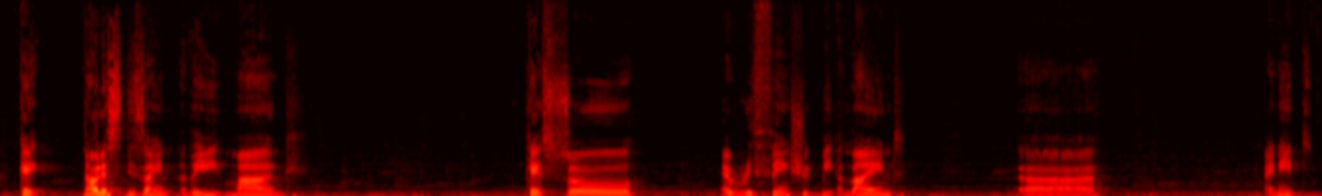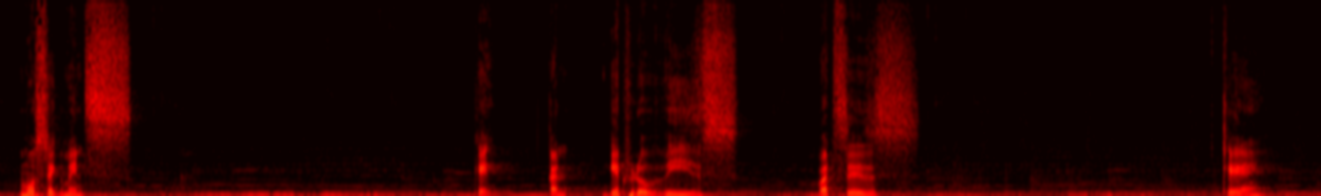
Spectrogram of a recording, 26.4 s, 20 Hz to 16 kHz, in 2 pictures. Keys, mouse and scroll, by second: 2.0 Tab, 2.3 a, 3.8 alt+s, 8.3 v, 10.9 click, 13.1 shift+click, 13.5 shift+click, 14.8-19.7 right drag, 19.7 click, 19.9 x, 22.9 x, 23.3 Tab.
